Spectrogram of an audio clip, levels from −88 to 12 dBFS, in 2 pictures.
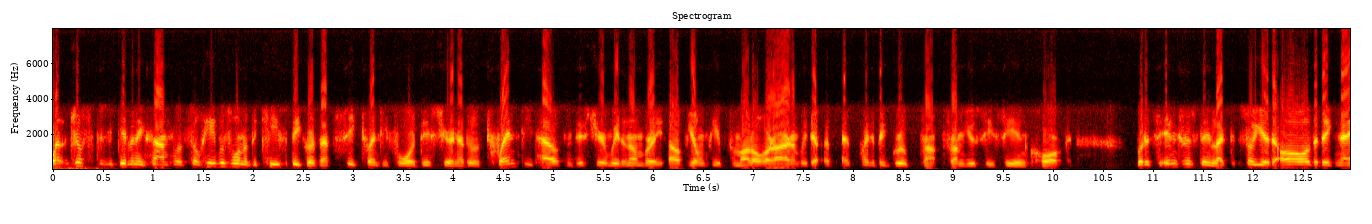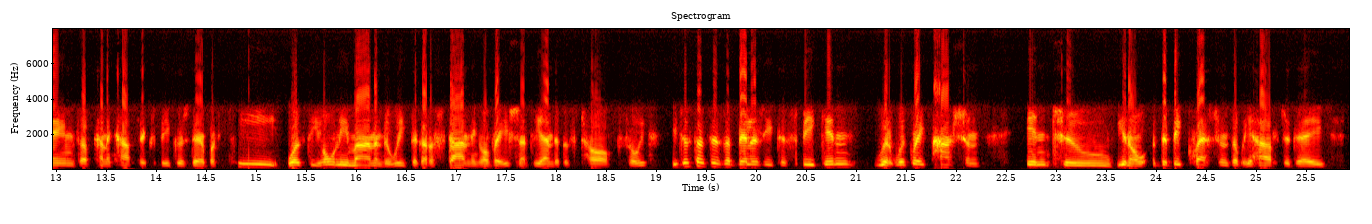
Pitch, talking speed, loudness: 145 Hz, 255 wpm, -22 LUFS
